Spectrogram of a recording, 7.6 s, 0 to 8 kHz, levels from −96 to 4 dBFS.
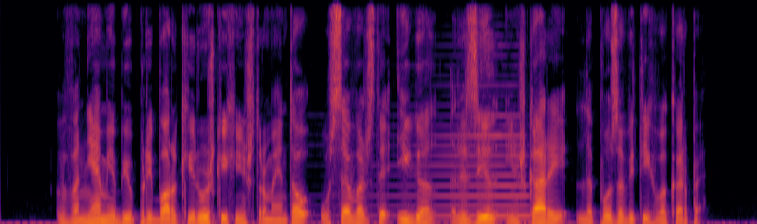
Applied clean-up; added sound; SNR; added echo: none; Bowed string instrument; 16 dB; none.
